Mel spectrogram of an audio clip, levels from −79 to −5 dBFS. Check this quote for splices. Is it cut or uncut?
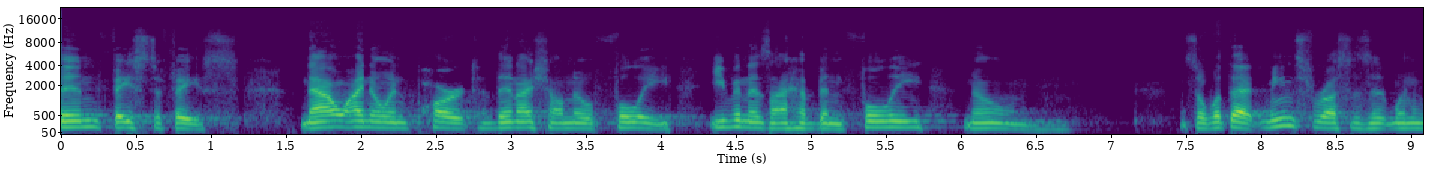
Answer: uncut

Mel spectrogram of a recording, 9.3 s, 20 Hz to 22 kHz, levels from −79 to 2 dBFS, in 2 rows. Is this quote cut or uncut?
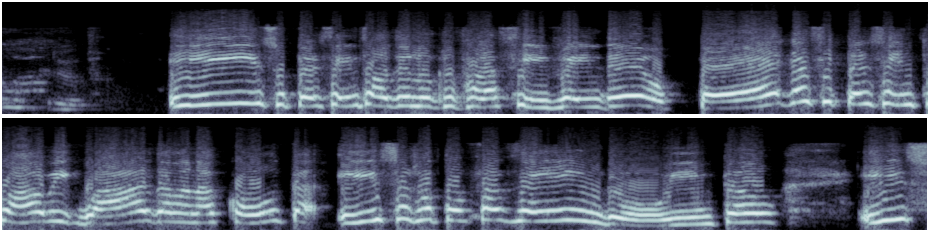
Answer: uncut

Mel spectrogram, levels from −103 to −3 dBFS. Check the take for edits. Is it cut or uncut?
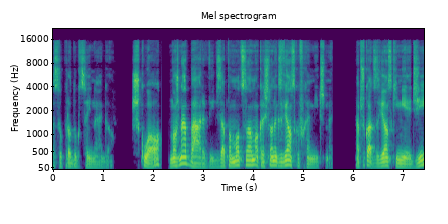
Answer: uncut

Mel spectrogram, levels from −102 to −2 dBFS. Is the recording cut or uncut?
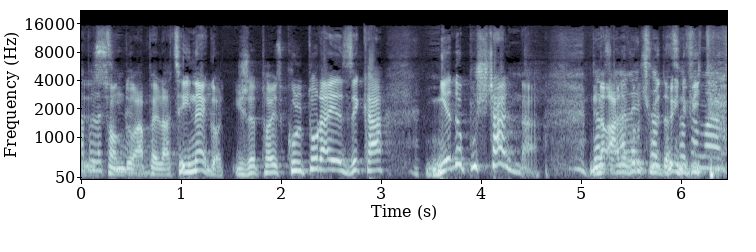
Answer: cut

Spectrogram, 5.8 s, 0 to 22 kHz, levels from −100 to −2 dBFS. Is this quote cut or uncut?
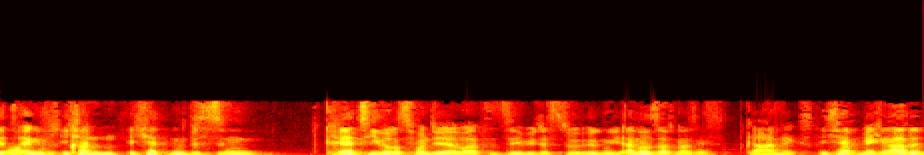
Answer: cut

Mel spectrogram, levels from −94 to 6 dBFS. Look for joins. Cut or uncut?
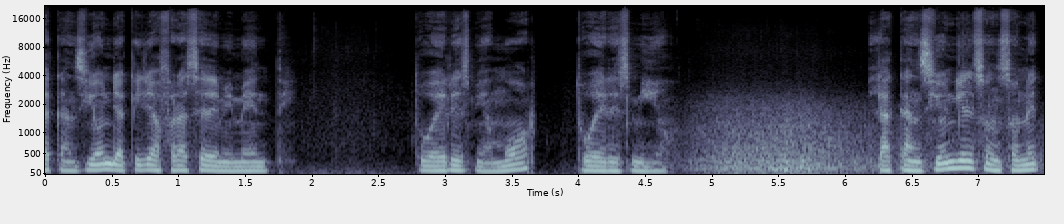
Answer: cut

